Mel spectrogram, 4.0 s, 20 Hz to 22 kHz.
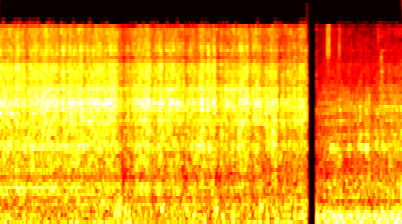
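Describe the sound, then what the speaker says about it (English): Diesel exhaust note from the tailpipe of a 1984 Oldsmobile Delta 88, a loud, steady low idle rumble recorded up close, broken by a brief dropout near the end before resuming. "And there's the sound out the tailpipe of it."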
